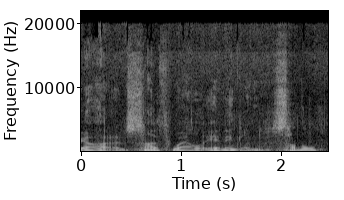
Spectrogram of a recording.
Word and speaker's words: Southwell: at southwell in England souel southwell I'm not quite sure how to pronounce it it's probably pronounced souel the other thing that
